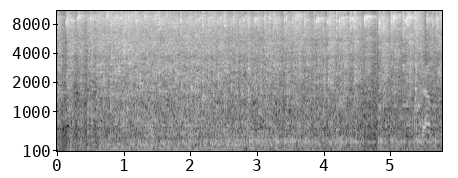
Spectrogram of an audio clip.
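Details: 1979 AMC AMX, AMC 304 V8 with long tube headers and Violator exhaust, no choke, before repair: loud lumpy idle with sharp ticking over exhaust; header leak from missing bolts and blown gasket.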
